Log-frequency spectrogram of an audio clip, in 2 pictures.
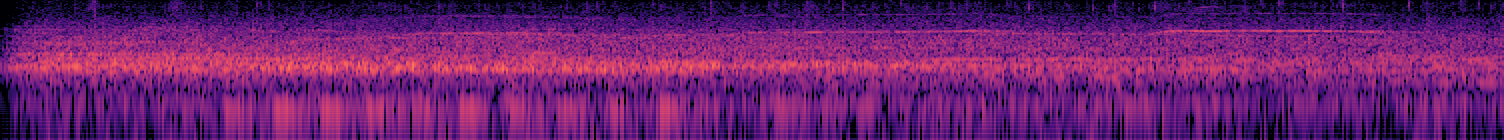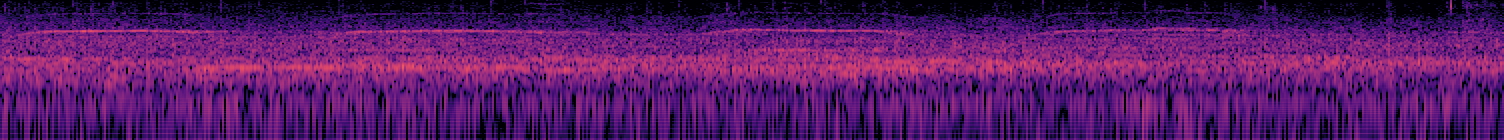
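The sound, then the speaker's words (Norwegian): A stored cheering sound effect: a large crowd cheers and applauds continuously, a dense wash of clapping and shouting voices with a few rising whistles or calls standing out, steady and loud throughout. “Og nå eh, har jeg en sånn eh, Nå må jeg se, har jeg en jubel liggende, hvis jeg er heldig.”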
